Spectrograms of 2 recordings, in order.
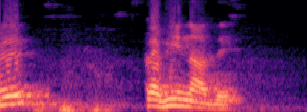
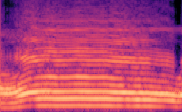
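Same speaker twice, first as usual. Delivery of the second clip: a jackal's half-hearted howl; mild mock yell of the jackal; mock loud call; 4 semitones higher than usual. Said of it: "बड़ी जोर जोर से बोल रहा".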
